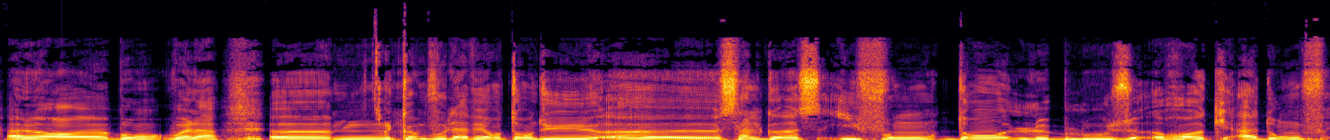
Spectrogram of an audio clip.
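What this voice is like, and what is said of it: Lorraine French accent. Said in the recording (French): “j'ai pas besoin de me forcer pour faire l'accent lorrain”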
